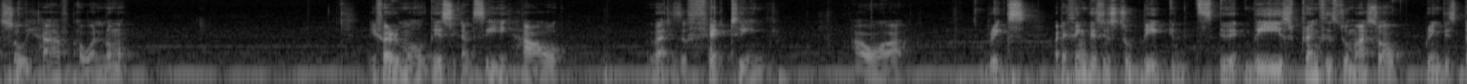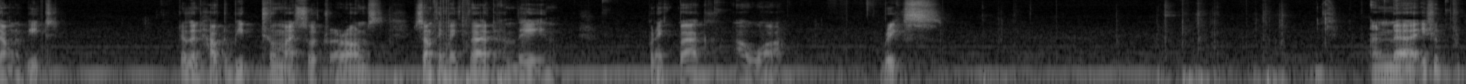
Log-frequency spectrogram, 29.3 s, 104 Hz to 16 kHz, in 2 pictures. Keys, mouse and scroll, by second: 4.5-7.8 drag, 7.8 `, 14.0-29.3 drag, 23.3 scroll up 1, 24.7 `, 27.0-27.3 scroll down 1, 27.3 ctrl+s.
